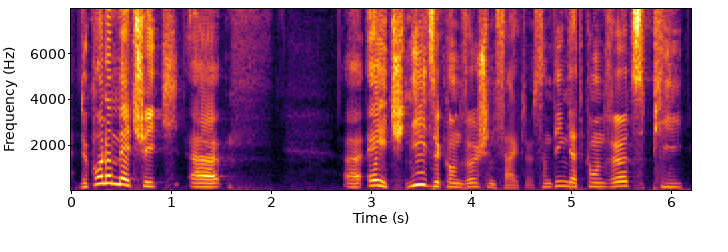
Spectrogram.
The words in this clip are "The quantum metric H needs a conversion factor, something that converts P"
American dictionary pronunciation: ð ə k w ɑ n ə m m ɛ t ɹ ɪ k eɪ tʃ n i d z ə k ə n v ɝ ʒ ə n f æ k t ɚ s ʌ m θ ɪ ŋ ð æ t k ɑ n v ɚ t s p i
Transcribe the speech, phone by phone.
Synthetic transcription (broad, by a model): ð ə k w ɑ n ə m m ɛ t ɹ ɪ k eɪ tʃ n i d z ə k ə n v ɝ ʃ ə n f æ k t ɚ s ʌ m θ ɪ ŋ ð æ t k ɑ n v ɚ t s p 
